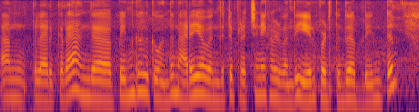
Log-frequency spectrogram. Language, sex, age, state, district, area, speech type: Tamil, female, 18-30, Tamil Nadu, Perambalur, rural, spontaneous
